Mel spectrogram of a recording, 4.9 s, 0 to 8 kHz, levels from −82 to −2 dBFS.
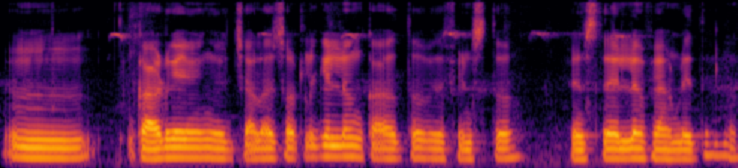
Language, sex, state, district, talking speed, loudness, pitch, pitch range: Telugu, male, Andhra Pradesh, Guntur, 160 wpm, -21 LUFS, 120 Hz, 115-130 Hz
